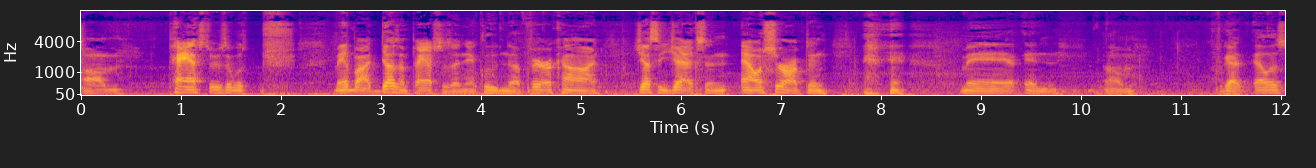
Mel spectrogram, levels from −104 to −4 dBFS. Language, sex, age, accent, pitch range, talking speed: English, male, 40-59, American, 85-115 Hz, 125 wpm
